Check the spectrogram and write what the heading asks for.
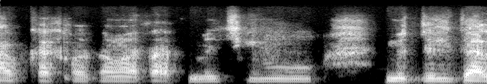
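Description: Speech only: a man talking, with short breaks between phrases.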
